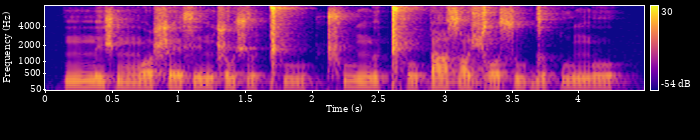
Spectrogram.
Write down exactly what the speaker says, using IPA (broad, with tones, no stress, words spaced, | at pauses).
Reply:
mːe˦ʃmːɔ˨ ʂɛ˨xe˦ŋʂo˦ ʃɵ˨ǁʰu˦˨ | ʈ͡ʂʰu˦ŋɵ˦ǁʰo˨ pa˦zˤɵ˨ʑɔ˨ su˦˨ɡɵ˦ pu˦ ŋo˦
